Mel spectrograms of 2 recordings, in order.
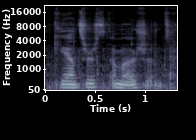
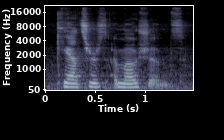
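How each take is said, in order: First: Softer repeat, almost to herself; a hushed repeat of the first take; soft echo. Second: Said in the usual way. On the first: Real, not acted. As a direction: echo the phrase quietly under the breath. Repeating a key phrase softly.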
